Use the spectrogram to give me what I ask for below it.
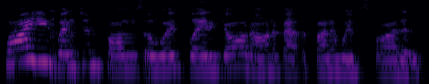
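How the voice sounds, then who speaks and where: A woman's voice: medium pitch, normal speed, bright, forceful tone, close to an everyday voice, poor audio. [name], a woman playing a brash Kiwi barmaid. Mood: sardonic. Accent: New Zealand with Australian twang. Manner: blunt, sarcastic, slangy banter. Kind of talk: amateur audio drama.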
